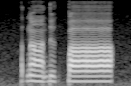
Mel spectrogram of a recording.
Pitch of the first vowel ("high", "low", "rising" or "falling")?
low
